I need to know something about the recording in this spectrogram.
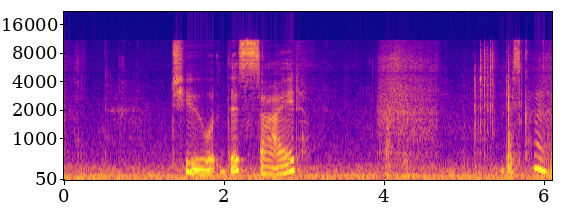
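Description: Stiff paper rustles as a folded card is opened.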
